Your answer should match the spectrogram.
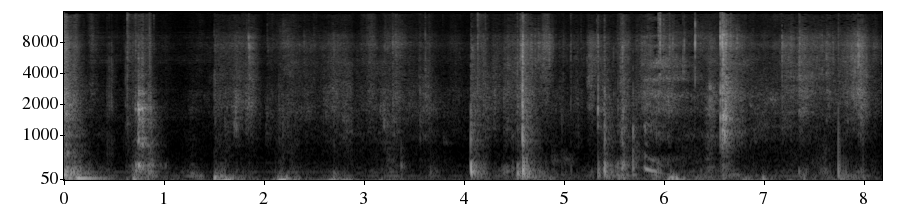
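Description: Handling noise from a plastic food tub being carried and set down on a wooden floor: a run of knocks, bumps and rustles, with a few short pitched sounds mixed in.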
